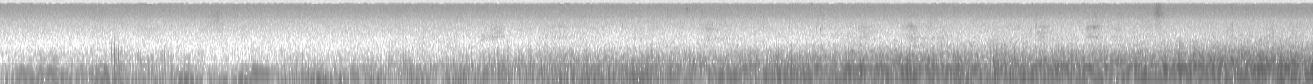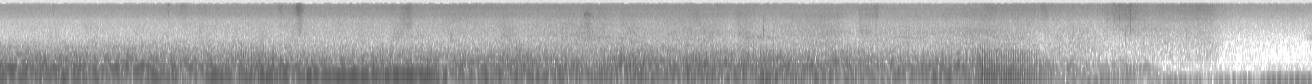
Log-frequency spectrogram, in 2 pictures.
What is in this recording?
Booming sound created via an avalanche on Kelso Dunes.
